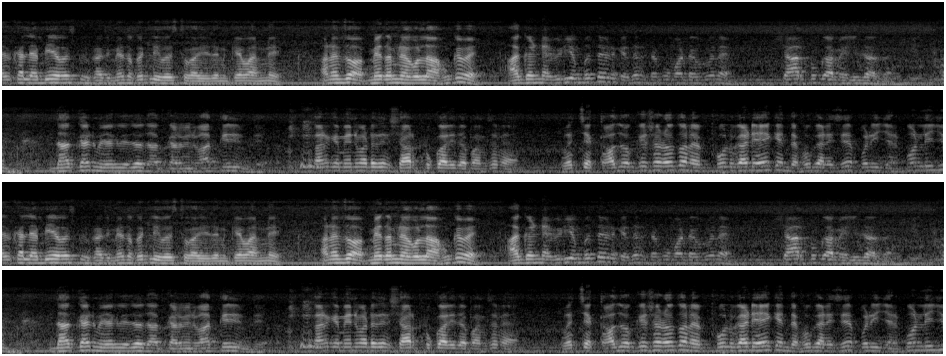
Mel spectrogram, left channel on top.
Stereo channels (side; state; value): both; normal; correlation 0.96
